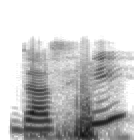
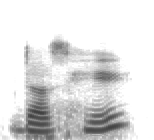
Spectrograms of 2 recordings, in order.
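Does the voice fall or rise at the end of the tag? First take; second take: rise; fall. First: The pitch rises at the end of the tag. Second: The pitch falls at the end of the tag. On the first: The speaker is not sure and wants the answer. "intonation of the question tag goes up" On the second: The speaker is checking information or making conversation. "tag goes down"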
